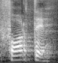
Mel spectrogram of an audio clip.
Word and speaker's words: forte: i mean the same meaning in italian we pronounce it forte so it is a bit different and uh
